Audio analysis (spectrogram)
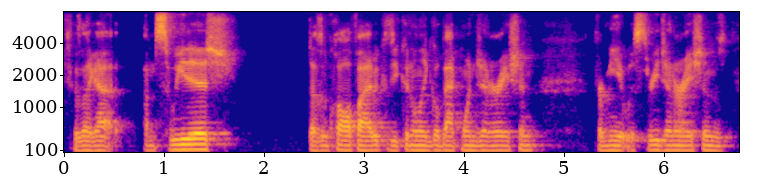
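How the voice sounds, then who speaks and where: Stream host, male, low gravelly voice, loose rambling delivery with ums and restarts. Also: completely flat delivery, a little fast, darkish tone. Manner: rambling, thinks aloud with many ums and restarts. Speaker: livestream host answering chat. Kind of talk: casual chat. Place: expat living abroad.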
